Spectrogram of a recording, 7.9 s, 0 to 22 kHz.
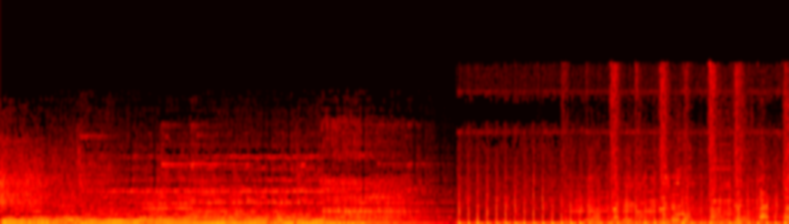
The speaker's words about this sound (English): we're up here covering this thing live from the Minocqua's Beast, the helicopter coverage here from the 1983 Muskie Masters Invitational. We're hovering right now.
